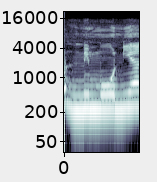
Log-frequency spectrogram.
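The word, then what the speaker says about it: pneumonia: आपने कभी देखा हो निमोनिया जो होता है इसकी स्पेलिंग ऑफ पेंसिल शुरू कर देंगे गलत हो जाएगा पी साइलेंट होगा लिखने में भी आपको ध्यान रखना बोलते वक्त भी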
